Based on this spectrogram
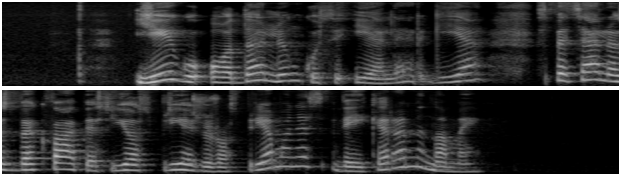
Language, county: Lithuanian, Kaunas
